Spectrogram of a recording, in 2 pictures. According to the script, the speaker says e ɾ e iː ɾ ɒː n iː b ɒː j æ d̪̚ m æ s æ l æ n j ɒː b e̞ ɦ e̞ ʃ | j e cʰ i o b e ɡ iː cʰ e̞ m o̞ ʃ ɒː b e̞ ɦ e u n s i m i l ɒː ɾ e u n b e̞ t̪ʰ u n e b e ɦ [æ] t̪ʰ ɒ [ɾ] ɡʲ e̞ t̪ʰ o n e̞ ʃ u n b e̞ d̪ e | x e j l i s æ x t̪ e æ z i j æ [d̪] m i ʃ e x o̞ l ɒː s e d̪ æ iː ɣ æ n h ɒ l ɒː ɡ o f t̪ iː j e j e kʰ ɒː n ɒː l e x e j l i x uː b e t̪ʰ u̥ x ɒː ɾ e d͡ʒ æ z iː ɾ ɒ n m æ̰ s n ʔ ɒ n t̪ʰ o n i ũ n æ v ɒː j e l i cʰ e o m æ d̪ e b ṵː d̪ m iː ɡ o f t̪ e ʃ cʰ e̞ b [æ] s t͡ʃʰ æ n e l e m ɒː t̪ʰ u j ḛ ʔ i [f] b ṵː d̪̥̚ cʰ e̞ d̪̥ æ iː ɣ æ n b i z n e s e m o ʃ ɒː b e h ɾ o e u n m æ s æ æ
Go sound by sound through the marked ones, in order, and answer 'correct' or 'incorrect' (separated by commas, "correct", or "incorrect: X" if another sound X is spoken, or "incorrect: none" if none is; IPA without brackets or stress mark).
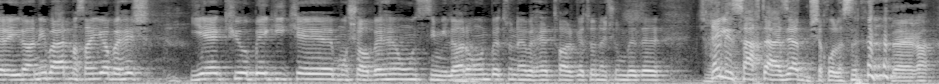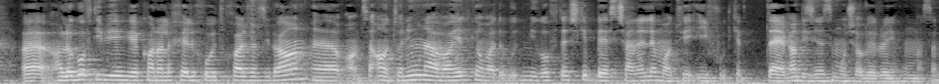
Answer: incorrect: e, correct, incorrect: t̪, incorrect: e, correct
